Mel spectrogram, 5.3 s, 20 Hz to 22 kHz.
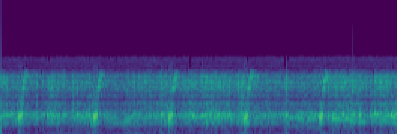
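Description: Shortwave receiver tuned to 4865 kHz giving out static and hiss over a weak, barely readable signal, with sharp interference clicks repeating about twice a second.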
